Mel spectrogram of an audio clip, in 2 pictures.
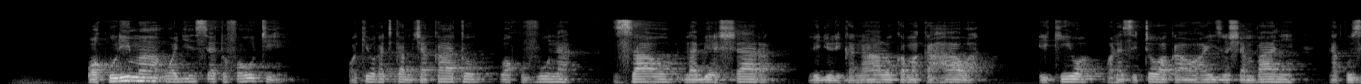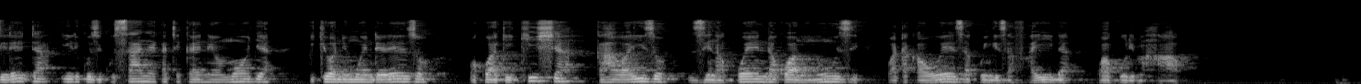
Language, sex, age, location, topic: Swahili, male, 25-35, Dar es Salaam, agriculture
